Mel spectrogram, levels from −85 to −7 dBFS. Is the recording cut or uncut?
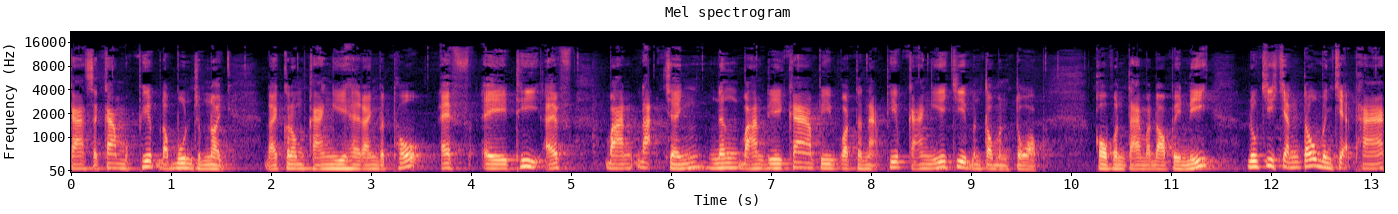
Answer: uncut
